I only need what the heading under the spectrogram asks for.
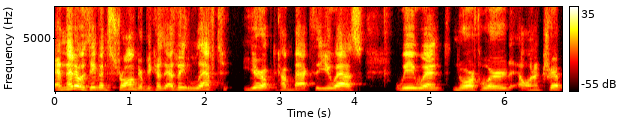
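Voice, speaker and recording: Speaking with an Upper Midwest accent, this man has a fairly high pitch. His pace is moderate. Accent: Upper Midwest American. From US Midwest, Minnesota. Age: 60s. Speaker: author and trainer on facial expressions. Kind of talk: interview.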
